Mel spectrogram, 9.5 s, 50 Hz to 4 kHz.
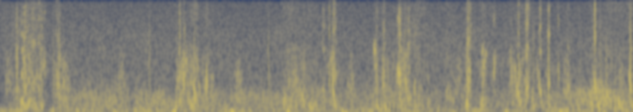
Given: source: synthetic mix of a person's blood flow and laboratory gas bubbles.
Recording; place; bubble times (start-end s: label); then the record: Doppler ultrasound of blood flow; subclavian vein
0.20-0.72 s: bubbles
0.80-0.98 s: bubbles
2.59-3.21 s: bubbles
4.20-5.07 s: bubbles
5.57-6.46 s: bubbles
6.68-6.82 s: bubbles
6.95-7.10 s: bubbles
7.17-7.46 s: bubbles
7.54-8.26 s: bubbles
8.33-8.41 s: bubbles
8.49-8.55 s: bubbles
8.81-9.50 s: bubbles
From the record:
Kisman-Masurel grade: 333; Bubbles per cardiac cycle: rolling drumbeat, 9 or more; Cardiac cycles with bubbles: 50 to 99%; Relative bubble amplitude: loud (0.450 to 0.775); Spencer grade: 3 (all of the cardiac periods contain showers or single bubble signals, but not dominating or overriding the cardiac motion signals); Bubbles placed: anywhere in the cardiac cycle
